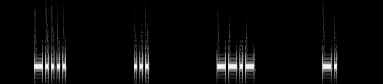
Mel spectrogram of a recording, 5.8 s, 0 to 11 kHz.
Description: Morse code, heard as a keyed tone, about 28 wpm, spaced as for 8 wpm, 700 Hz. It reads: 6SQN
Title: USA Call Signs - 6 Characters - 8x Character Spacing - 28wpm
